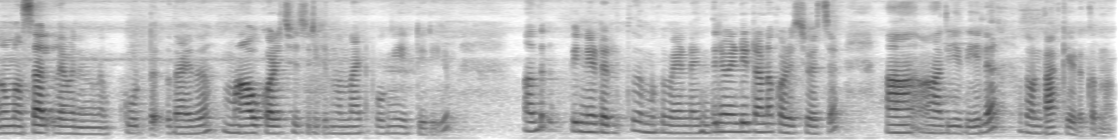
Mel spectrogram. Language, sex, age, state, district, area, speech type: Malayalam, female, 60+, Kerala, Kottayam, rural, spontaneous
